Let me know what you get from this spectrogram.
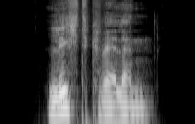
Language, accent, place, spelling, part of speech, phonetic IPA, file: German, Germany, Berlin, Lichtquellen, noun, [ˈlɪçtˌkvɛlən], De-Lichtquellen.ogg
- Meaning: plural of Lichtquelle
